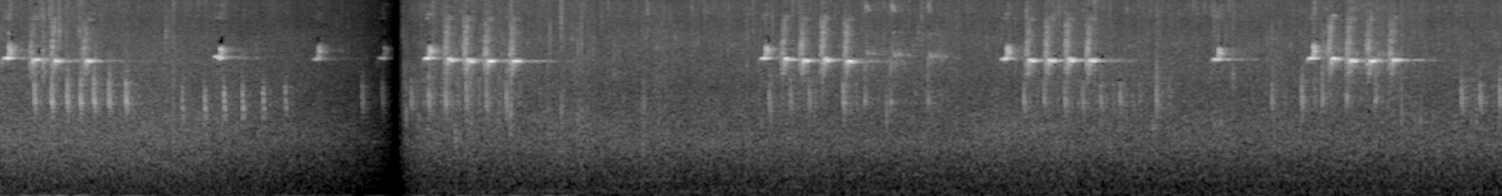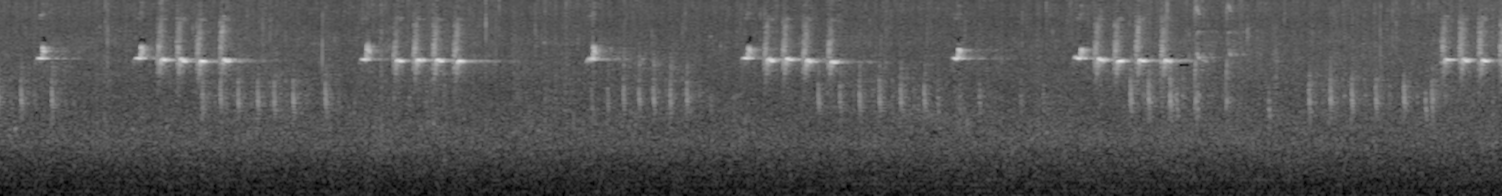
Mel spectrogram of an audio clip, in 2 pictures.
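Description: A songbird repeating a short phrase every two to three seconds, a high note then a quick run of lower notes, over a steady hiss of rain. About four seconds in, the sound dips briefly to near silence and comes back.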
